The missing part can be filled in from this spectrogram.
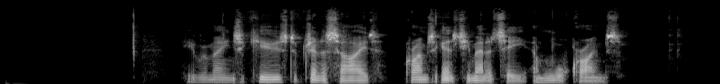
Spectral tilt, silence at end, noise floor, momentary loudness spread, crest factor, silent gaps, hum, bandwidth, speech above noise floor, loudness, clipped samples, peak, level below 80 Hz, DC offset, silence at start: -3.5 dB/octave; 1 s; -82 dBFS; 20 LU; 22 dB; none; none; 15.5 kHz; 62 dB; -18 LUFS; under 0.1%; -2 dBFS; -58 dBFS; under 0.1%; 1.9 s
